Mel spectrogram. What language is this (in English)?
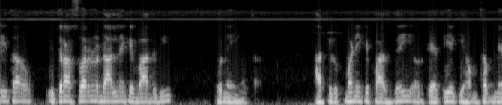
Hindi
